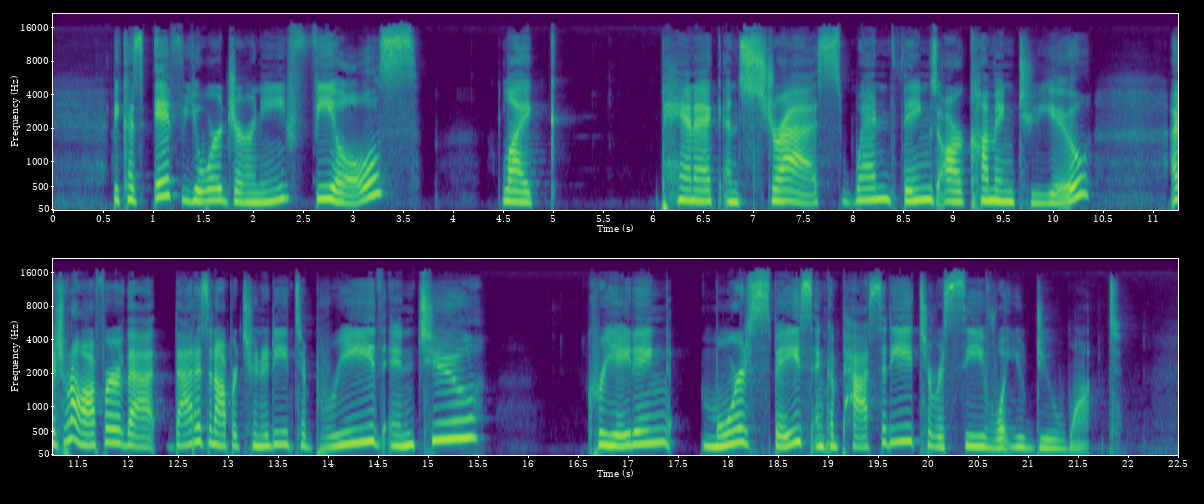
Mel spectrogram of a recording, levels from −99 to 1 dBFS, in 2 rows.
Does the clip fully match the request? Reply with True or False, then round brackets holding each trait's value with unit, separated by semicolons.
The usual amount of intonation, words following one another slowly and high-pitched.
True (3.9 semitones; 105 wpm; 220 Hz)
